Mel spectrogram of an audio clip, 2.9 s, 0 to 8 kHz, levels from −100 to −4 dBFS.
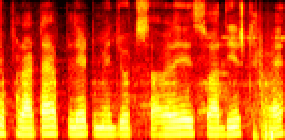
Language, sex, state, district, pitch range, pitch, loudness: Hindi, male, Bihar, Sitamarhi, 140-150 Hz, 145 Hz, -16 LUFS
